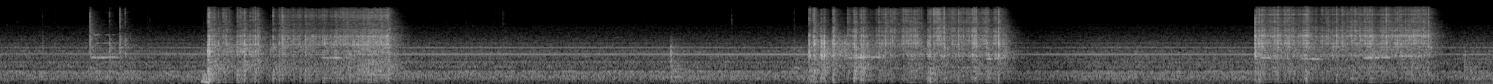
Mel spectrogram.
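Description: Electric arc welding: the welder crackling and sputtering in three bursts of about two seconds each, with a short tack about a second in, as a steel support bracket is welded to a car's underbody. A faint steady tone runs underneath.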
